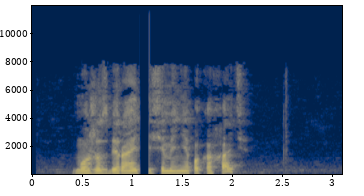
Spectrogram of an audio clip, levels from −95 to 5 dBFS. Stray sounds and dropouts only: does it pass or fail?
fail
